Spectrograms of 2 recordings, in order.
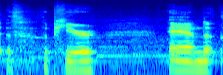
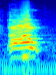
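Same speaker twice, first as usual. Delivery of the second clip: very high, loud "ow"; hammed-up high yelp; pained yelp; 16 dB louder than usual. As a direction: squeal from a sore stretch. Character stretches, hits sore spot.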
